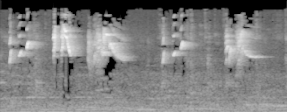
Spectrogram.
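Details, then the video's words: European goldfinch, an aggressive-style coupleur singer of the maknine song type, delivering high bright twittering phrases with sharp chips and buzzy trills in separate bursts over a faint indoor hum. "Chant maknine Chardonneret Coupleur Agressif"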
